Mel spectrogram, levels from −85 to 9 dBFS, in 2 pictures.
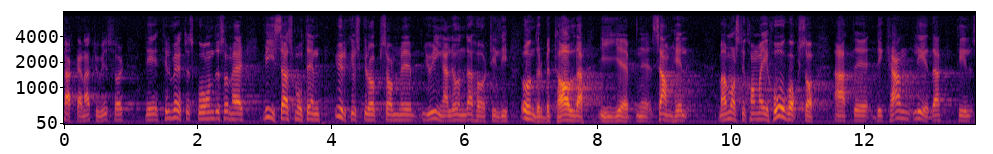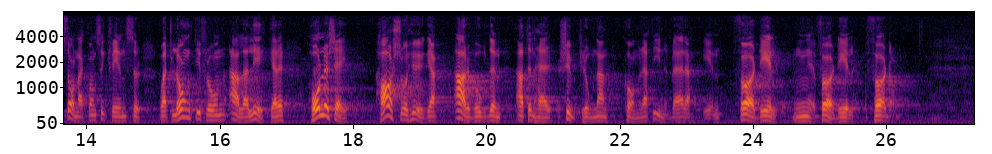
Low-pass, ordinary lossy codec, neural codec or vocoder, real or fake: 7.2 kHz; none; none; real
